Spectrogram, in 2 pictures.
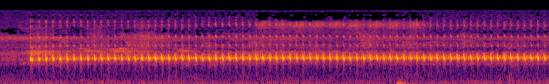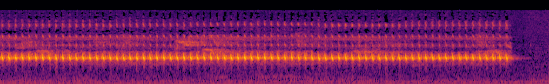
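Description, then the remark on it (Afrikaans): A crested barbet's call: one loud, rapid, unbroken trill that runs steadily for about ten seconds, with no other voices. “Kom ons luister net gou hoe klink hierdie houtkapper wat eintlik 'n tinker is.”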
